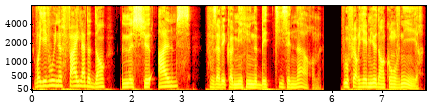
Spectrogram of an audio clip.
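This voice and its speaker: A man's voice: mid-range voice, a little slow, darkish tone, clear, resonant tone, no room sound, close to an everyday voice. An actor playing a hostile, sarcastic man who taunts and blusters, in a dry studio recording. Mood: mocking. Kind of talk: audio drama acting.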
